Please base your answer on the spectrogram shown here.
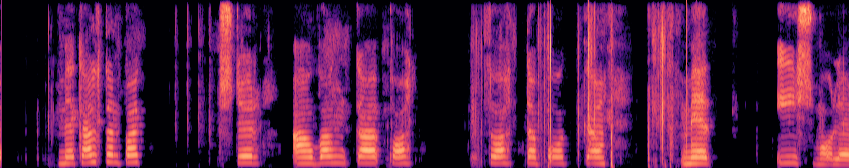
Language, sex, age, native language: Icelandic, female, 12, Icelandic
